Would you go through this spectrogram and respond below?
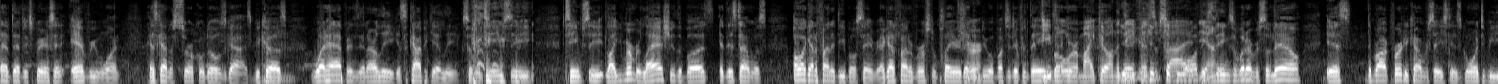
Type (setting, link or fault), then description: setting, busy venue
